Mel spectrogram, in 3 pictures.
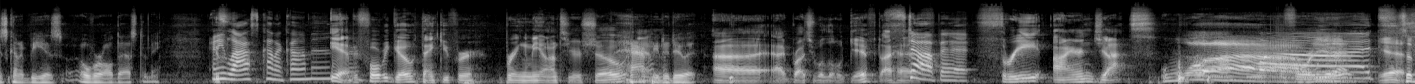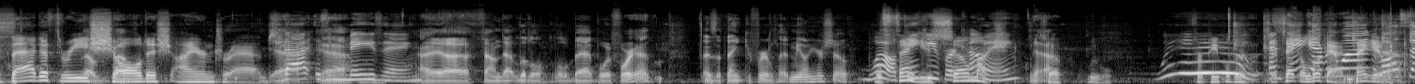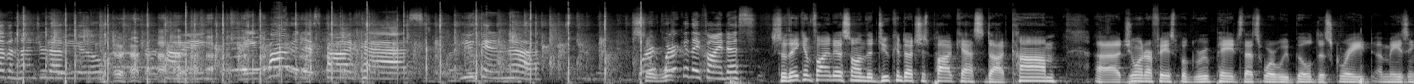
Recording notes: This episode is a live recording from Balticon 53.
